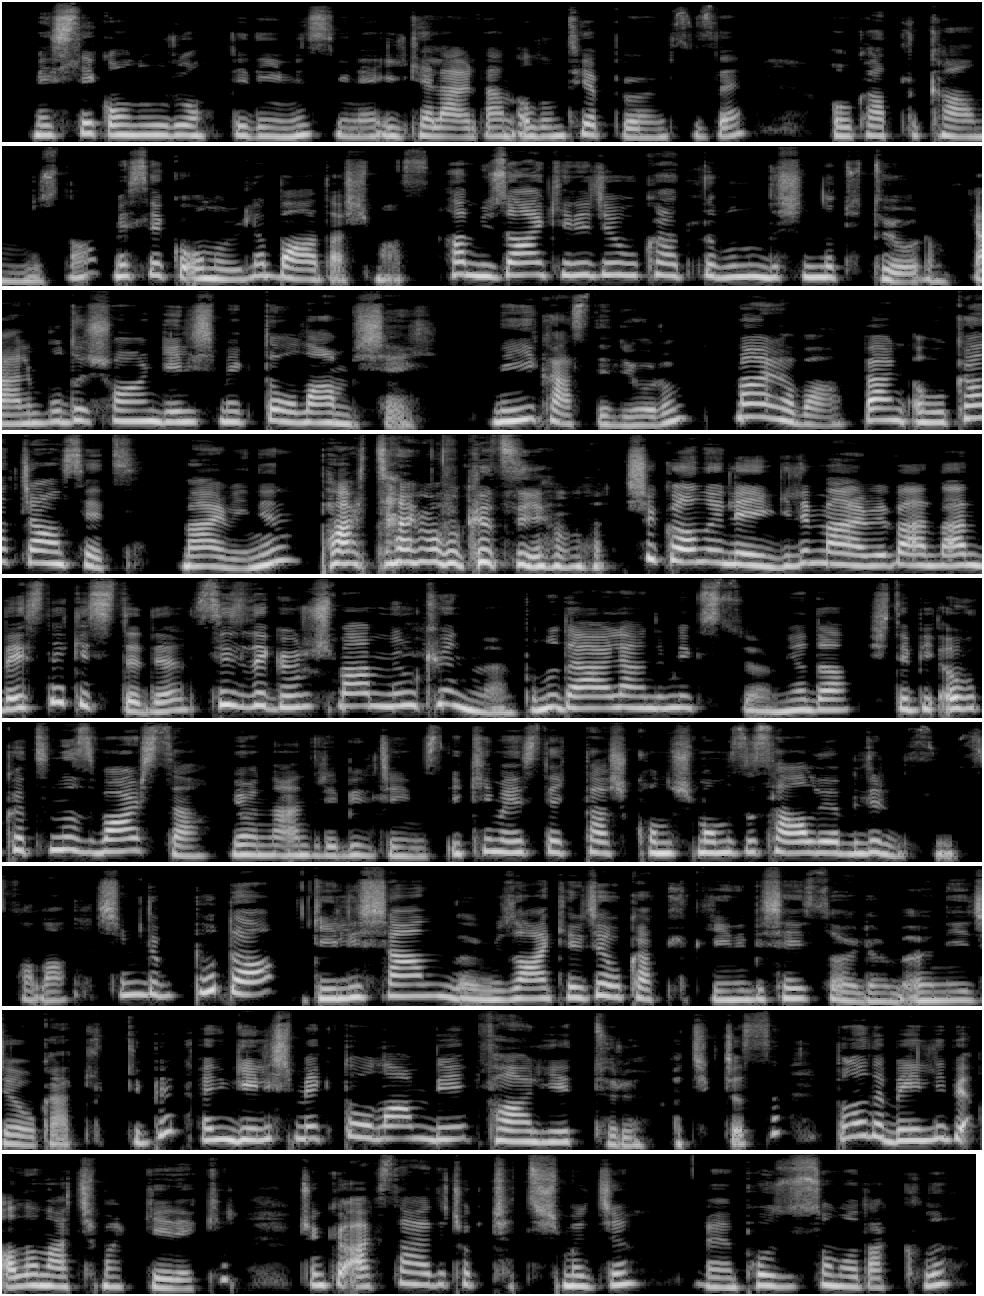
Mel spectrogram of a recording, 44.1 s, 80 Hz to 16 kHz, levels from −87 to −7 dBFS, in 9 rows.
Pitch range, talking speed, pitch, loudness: 215-285 Hz, 130 wpm, 250 Hz, -28 LUFS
